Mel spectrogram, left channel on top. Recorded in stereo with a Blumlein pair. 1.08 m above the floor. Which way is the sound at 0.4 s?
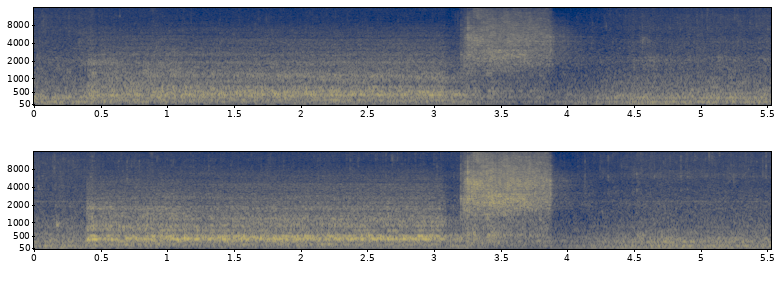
50° right.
